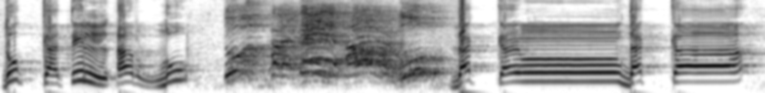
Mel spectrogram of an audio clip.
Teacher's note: کاف کو باریک رکھیں گے، مشدد حرف ہے، مشدد حرف ہمیشہ یاد رکھیے پیارے بچوں رک کر ادا کرتے ہیں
